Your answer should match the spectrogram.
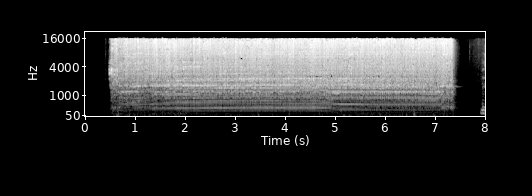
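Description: Flex 24V cordless impact driver, on a 2.5Ah battery, driving a long screw into a wood beam. It runs continuously for about seven seconds at a steady pitch and stops suddenly.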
